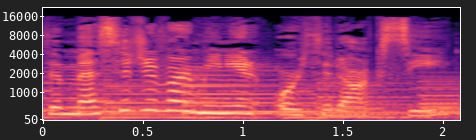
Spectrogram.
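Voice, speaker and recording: A woman announcer reading a scripted donation appeal for a podcast in a smooth, even, read-out delivery. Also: a little high, fairly quick. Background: loud piano music.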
